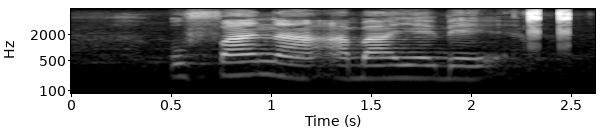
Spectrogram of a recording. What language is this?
Xhosa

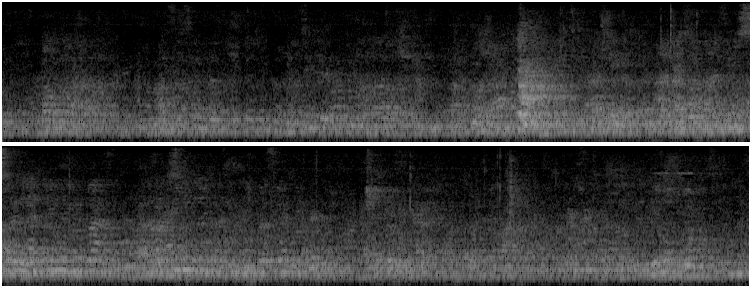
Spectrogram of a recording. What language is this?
Bulgarian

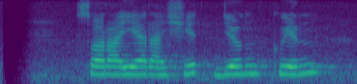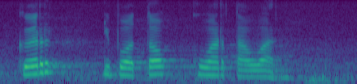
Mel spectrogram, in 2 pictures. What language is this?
Sundanese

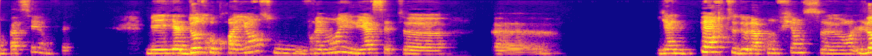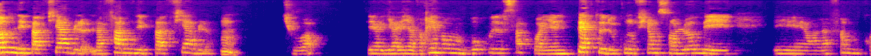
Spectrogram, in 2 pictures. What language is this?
French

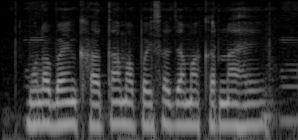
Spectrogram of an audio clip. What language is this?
Chhattisgarhi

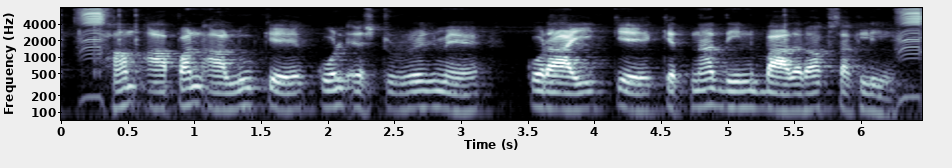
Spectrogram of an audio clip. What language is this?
Bhojpuri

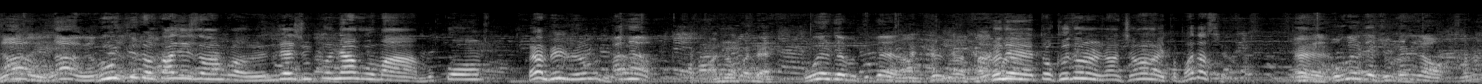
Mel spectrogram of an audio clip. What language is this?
Korean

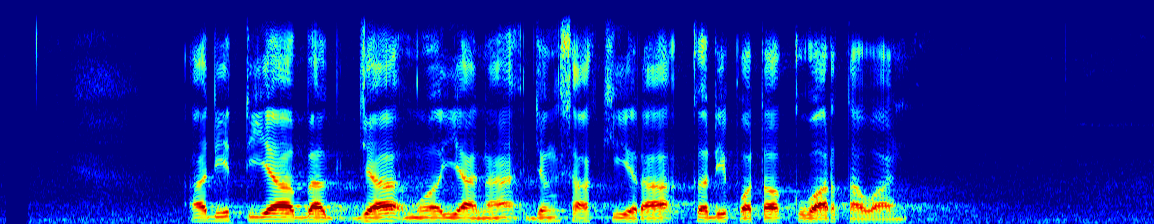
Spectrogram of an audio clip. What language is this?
Sundanese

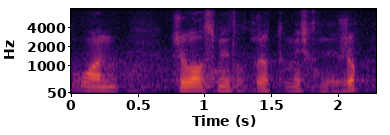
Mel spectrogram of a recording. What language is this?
Kazakh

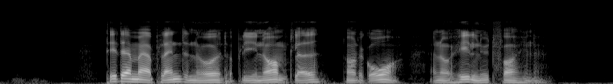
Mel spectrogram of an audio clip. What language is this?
Danish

